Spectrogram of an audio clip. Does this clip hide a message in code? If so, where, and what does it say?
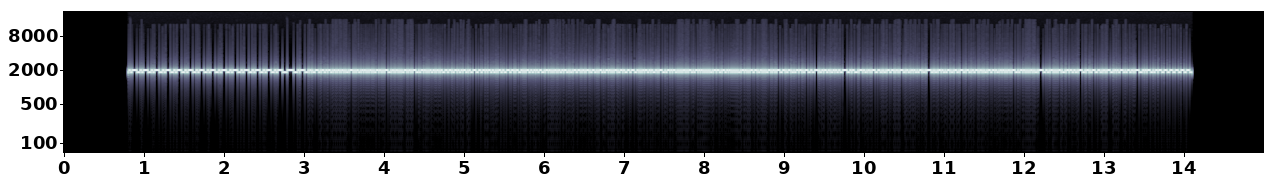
Yes: NAVTEX (SITOR-B), 100 baud, 170 Hz shift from 0.8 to 14.1 s, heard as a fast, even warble, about 1900 Hz centre. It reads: THERE ARE NO DOCUMENTED SURFACE RUPTURES ASSOCIATED WITH THE EARTHQUAKE.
